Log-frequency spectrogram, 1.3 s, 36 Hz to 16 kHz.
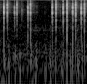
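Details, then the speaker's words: Folding knife (Griptilian, 154CM satin blade) shaken: light, tinny clicks in quick clusters from loose internal play; rattles though it works and locks up fine, to be sent back for replacement. Finding: knife rattle. "i won't have a review for this uh right now because i'm gonna be sending it in back to knifeworks.com because it came with a rattle as you can hear"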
